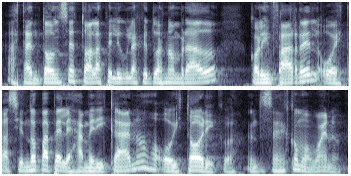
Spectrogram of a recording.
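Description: A man's voice: mid-range voice, quick pace. A man with a Venezuelan accent, co-hosting a podcast and chatting about films in long, rambling turns. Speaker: podcast co-host. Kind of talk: casual film chat.

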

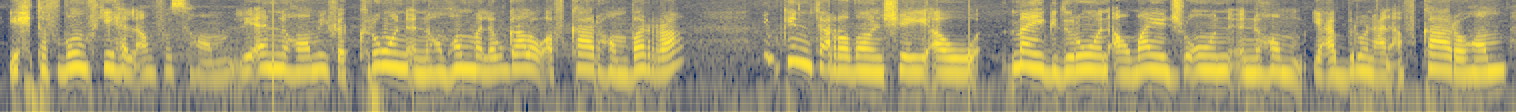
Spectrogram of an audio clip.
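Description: A woman's voice: fairly high pitch, brisk, darkish tone, no echo. A woman radio host, giving a reflective monologue with rhetorical questions and repeated key phrases.

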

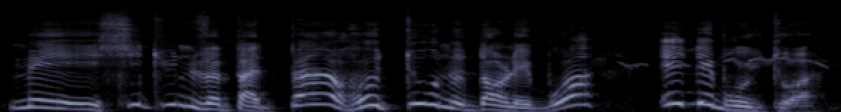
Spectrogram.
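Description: A storyteller voicing a cheerful, patient farmer explaining things in a storybook reading, lively and raised in pitch. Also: measured pace. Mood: teasing. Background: soft music.

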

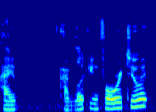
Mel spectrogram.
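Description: A man's voice: a little high, animated, a little fast, dark tone, husky, poor audio. A man co-hosting a casual gaming news show, running through a schedule playfully with a few fillers. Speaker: co-host. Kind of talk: casual esports news chat.

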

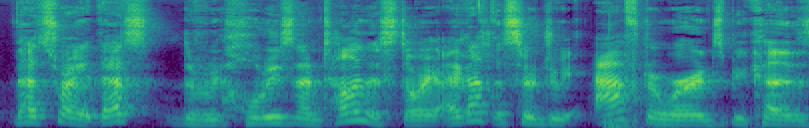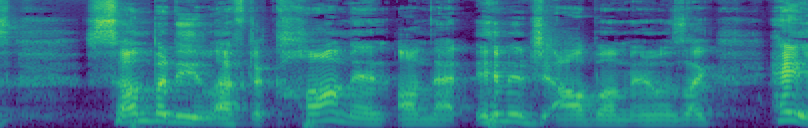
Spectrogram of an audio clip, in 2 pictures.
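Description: A young man with prominent vocal fry talking openly in a casual interview, earnest and rambling, often backtracking as he tells his story. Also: mid-range voice, fairly bright tone. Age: young adult. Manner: hesitant, rambling, self-correcting storytelling; open, earnest. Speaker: interview guest.

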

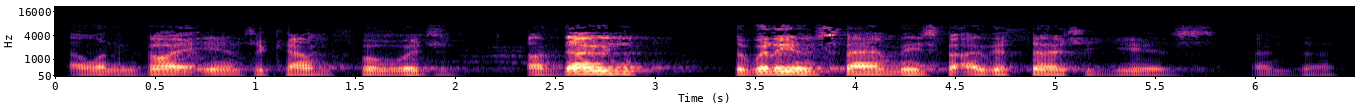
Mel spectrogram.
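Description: A man at a church service introduces the next speaker, clearing his throat and hesitating between phrases. His voice is muffled, with a long reverb from the hall. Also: medium pitch. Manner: halting, with throat clearing and fillers. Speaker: church leader introducing the guest.

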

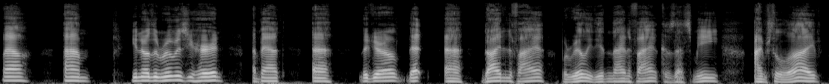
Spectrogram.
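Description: A man's voice: a little high, steady tone, fairly bright tone, clean tone, dry recording, pitched below the performer's own voice, close to an everyday voice. A man voicing a young woman who hesitates and stumbles over her words. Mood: earnest. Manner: halting, many fillers.

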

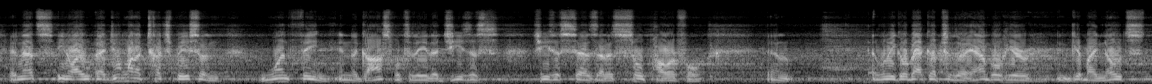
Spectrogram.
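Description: Male priest, middle-aged, North Dakota accent, conversational homily with pauses, bright forceful tone, long church reverb. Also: lowish voice. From North Dakota, United States. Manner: conversational, halting, with frequent pauses. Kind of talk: homily to a congregation. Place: large church indoors.

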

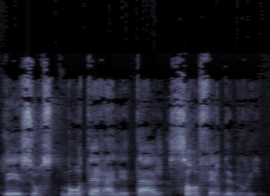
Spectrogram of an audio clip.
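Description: Low mellow guy reading a kids story, lots of lift and swing. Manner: expressive, measured reading.

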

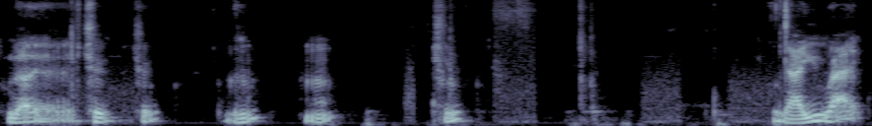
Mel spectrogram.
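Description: Husky London roadman-accented man, slangy. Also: medium pitch, big pitch swings, takes it slowly. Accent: London, urban slang. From United Kingdom. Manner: slangy street-style talk, repeats himself for emphasis. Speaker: host of a football fan livestream. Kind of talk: casual live sports chat.

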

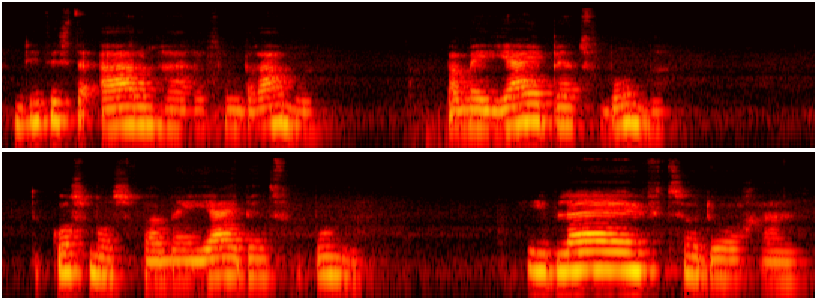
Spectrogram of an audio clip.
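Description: A woman speaking as a meditation and philosophy teacher, calm, unhurried and instructive. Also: fairly low pitch, lo-fi sound. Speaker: yoga philosophy and meditation teacher, podcast host. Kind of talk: spoken lesson, then slow guided meditation. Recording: roomy, echoing sound.

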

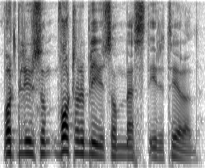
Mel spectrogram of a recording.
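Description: A man with a somewhat higher, mellow voice hosts a casual podcast interview. He asks loose, easygoing questions and swears lightly. The sound is dry. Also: expressive, dry recording. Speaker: podcast host.

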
